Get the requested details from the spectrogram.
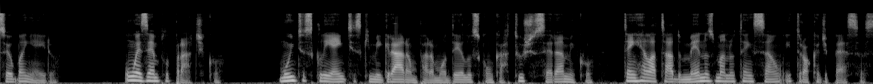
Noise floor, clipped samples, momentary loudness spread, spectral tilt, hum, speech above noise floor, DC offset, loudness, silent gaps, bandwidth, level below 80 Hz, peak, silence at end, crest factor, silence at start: -49 dBFS; under 0.1%; 12 LU; -4 dB/octave; none; 23 dB; under 0.1%; -25 LUFS; none; 12 kHz; -46 dBFS; -6 dBFS; 0 s; 20 dB; 0 s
